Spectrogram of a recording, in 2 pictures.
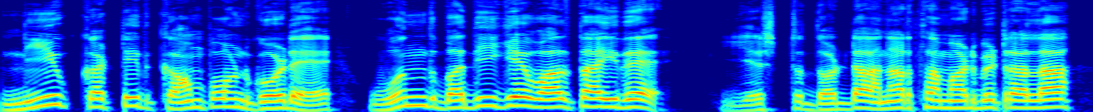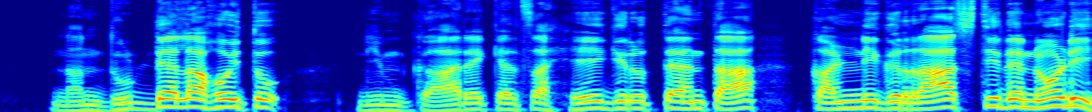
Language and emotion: Kannada, angry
